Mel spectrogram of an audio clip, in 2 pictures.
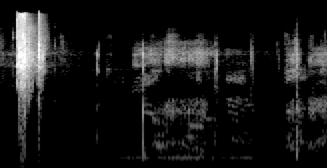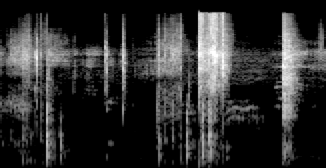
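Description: Trading-card packaging being handled and opened by hand: scattered small clicks and rattles of plastic and card, with two short sharp rustling bursts, one just after the start and one about five seconds in.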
